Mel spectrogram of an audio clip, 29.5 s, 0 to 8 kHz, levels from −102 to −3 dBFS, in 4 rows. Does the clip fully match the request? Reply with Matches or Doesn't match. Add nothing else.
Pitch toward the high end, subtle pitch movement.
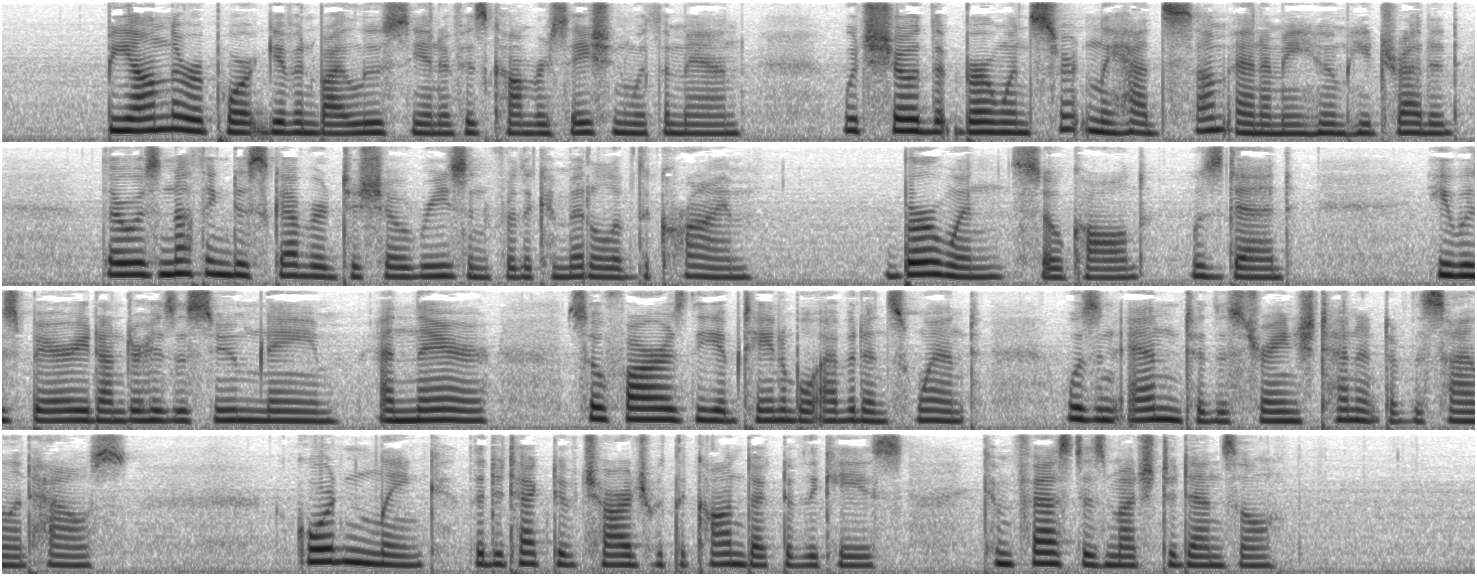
Matches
